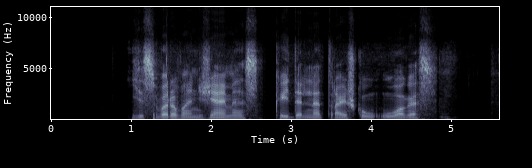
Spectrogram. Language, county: Lithuanian, Klaipėda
